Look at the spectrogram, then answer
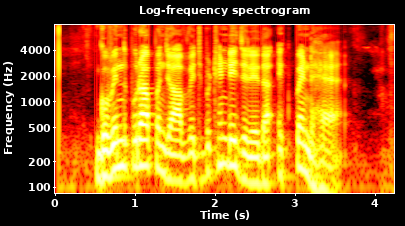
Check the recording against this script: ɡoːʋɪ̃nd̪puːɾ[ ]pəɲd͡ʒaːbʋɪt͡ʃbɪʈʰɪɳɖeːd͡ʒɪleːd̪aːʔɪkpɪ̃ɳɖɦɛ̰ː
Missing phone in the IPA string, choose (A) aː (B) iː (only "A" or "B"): A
